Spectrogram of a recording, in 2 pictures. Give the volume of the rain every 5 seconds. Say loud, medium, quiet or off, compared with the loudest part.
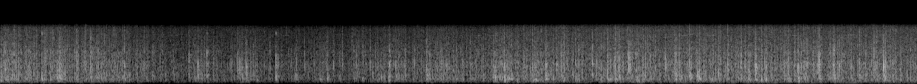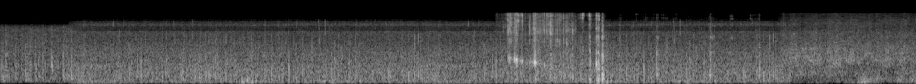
medium, loud, loud, loud.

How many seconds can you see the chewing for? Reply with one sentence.
You can hear the chewing for 3 seconds altogether.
